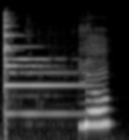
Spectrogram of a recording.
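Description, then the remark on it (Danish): A single bright ding from a small bell, a context bell being rung, rings out and slowly fades, then a short voiced exclamation follows as the tone dies away. “Ringer du lige med kontekstklokken?”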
